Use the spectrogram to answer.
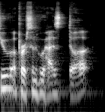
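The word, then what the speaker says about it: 德: And that would make you a person who has duh, right? A person who has virtue. Um, which is pronounced with the second tone, which is an upward inflection.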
